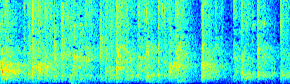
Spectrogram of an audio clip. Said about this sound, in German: Der Applaus kommt genau im richtigen Moment, weil ich jetzt eigentlich vor allem mal mich bedanken wollte bei den, ich will nicht Diskutanten sagen, weil es keine wilde Diskussion ist, was wir hier abhalten, bei den Fachleuten hier am Podium.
